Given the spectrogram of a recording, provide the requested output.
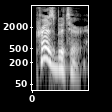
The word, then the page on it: presbyter: British English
